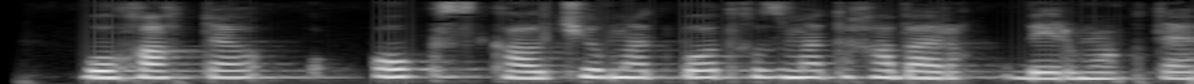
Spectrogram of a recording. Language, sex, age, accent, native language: Uzbek, female, 18-24, Buxoro, Uzbek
